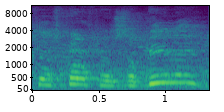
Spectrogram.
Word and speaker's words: Sapele: Just finished this year, constructed from, Robert, how do you pronounce this first one? Sapele? Sapele.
